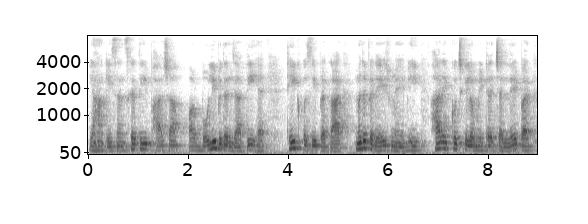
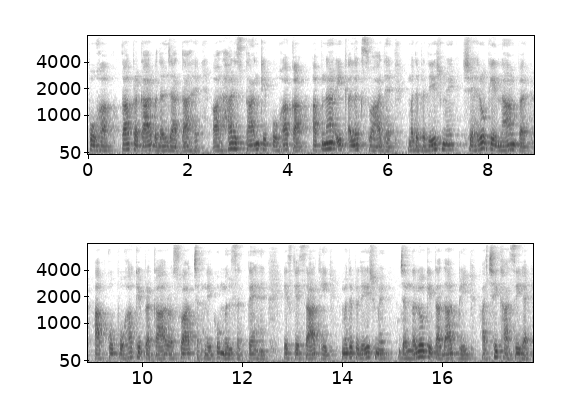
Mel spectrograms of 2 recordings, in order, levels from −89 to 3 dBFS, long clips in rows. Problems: constant background noise, echo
